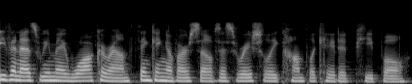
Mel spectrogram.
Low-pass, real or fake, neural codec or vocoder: 7.2 kHz; real; none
